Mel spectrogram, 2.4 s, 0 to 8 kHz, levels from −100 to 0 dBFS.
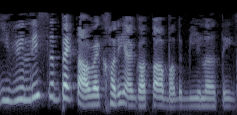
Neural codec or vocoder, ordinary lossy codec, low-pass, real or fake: none; MP3, 24 kbps; 7.2 kHz; real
